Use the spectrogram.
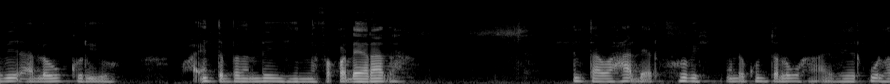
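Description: A speech recording with no technical faults to report. There is nothing here that needs a time, a value or a cause.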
